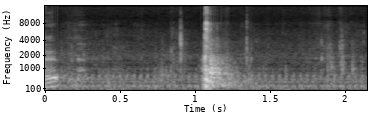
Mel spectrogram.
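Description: Fuel gauge wiring plug connector on a 1977 Chevrolet C20 being pulled apart by hand, giving one sharp click about a second in, over a steady low hum.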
